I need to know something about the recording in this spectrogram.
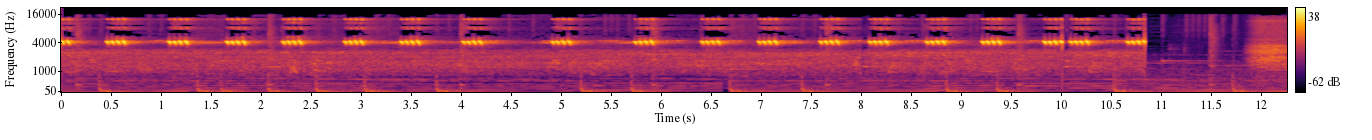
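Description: Crickets chirping in a steady rhythm, nearly two chirps a second, with faint low thumps underneath; the sound cuts off suddenly near the end.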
